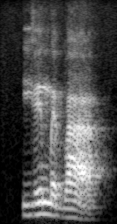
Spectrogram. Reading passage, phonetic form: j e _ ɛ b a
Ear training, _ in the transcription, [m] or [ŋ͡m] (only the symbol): m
